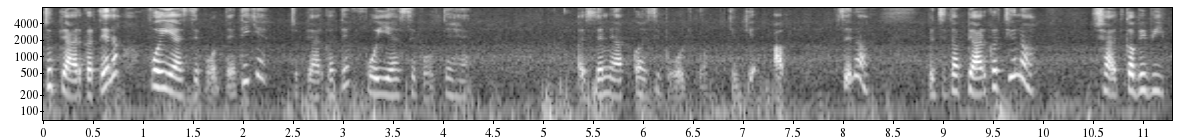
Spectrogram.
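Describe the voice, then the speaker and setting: A woman's voice: medium pitch, big pitch swings, moderate pace, background noise, pitched above the performer's own voice. A woman voicing a young woman who pleads emotionally with her partner, repeating herself with rising insistence. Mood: insistent.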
